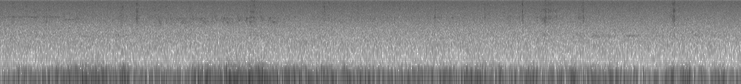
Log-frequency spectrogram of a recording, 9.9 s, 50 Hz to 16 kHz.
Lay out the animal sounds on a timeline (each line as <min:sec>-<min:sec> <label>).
0:00.0-0:01.2 Black-throated Green Warbler (Setophaga virens)
0:01.9-0:03.8 Ovenbird (Seiurus aurocapilla)
0:07.7-0:09.7 American Crow (Corvus brachyrhynchos)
